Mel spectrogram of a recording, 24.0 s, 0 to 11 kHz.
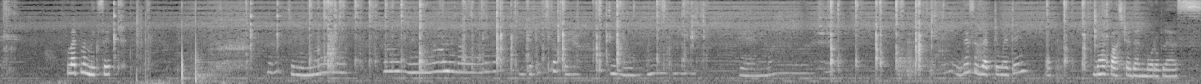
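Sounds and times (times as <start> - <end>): spoon stirring in a bowl: 4.9 - 14.3, 16.4 - 19.7, 20.9 - 22.5
person humming: 12.4 - 13.8, 15.1 - 16.6.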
